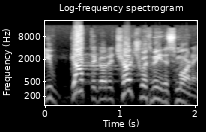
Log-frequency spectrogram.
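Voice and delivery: loud, bombastic voice. Retelling what a man by a pickup said one morning, bombastic voice. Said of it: "he said with a bombastic voice".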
